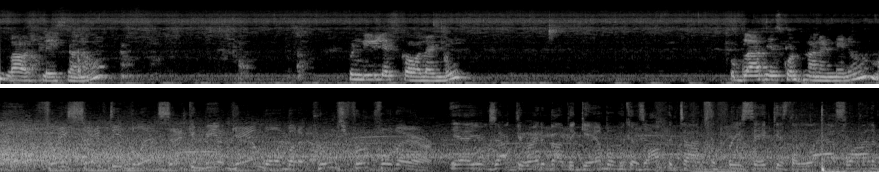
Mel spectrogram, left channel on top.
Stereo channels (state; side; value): different; both; correlation 0.00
